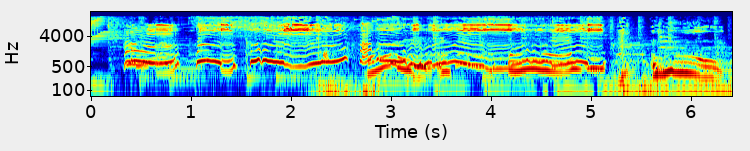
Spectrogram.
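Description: High-pitched wordless cartoon voice sounds, swooping up and down in pitch in a string of short phrases, over background music.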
